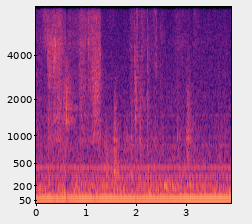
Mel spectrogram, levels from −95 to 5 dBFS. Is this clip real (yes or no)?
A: yes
